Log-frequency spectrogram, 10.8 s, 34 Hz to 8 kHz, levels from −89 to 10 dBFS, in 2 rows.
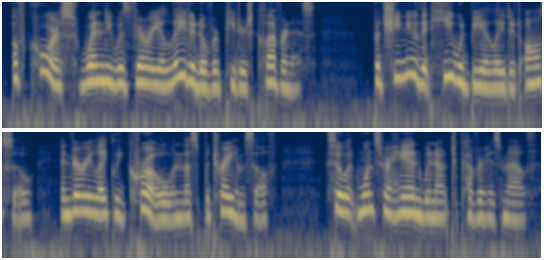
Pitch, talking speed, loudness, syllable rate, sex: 225 Hz, 205 wpm, -19 LUFS, 5.9 syllables/s, female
